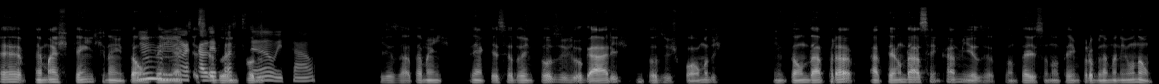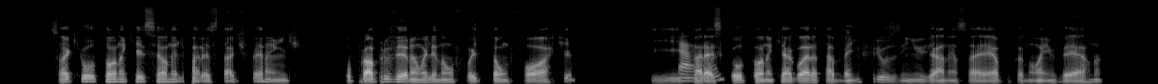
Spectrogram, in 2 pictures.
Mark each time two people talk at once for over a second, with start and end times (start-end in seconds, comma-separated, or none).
1.4-2.6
